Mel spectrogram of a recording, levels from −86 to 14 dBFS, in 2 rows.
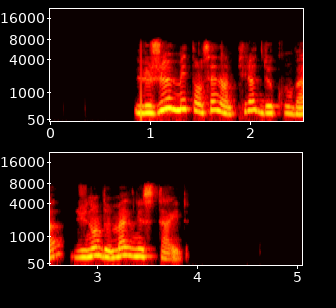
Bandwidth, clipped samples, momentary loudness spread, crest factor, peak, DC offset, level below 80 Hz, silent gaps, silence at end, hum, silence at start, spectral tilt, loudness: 8.2 kHz; under 0.1%; 12 LU; 16 dB; -6 dBFS; under 0.1%; -60 dBFS; none; 1.2 s; none; 0.85 s; -5 dB/octave; -21 LUFS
